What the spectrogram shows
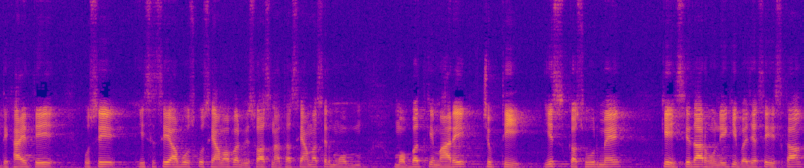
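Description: A man's voice: mid-range voice, fairly bright tone. A male teacher reading a story aloud and then explaining it in simple words. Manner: reads the text, then explains it in plain words. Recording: echoey, dull lo-fi recording.

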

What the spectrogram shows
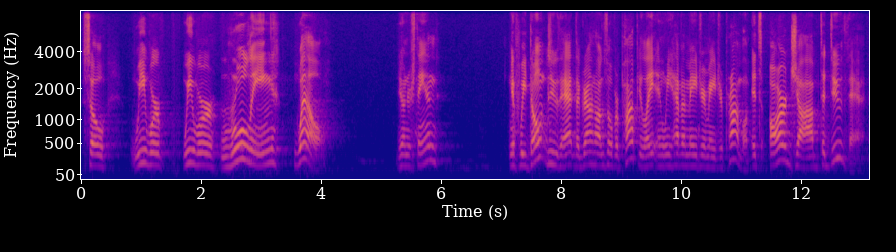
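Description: A pastor with a fairly high-pitched voice and lively intonation teaches a Sunday school class, speaking a little slowly in a slightly bright tone. His style is conversational and full of fillers, and he often puts questions to the class.

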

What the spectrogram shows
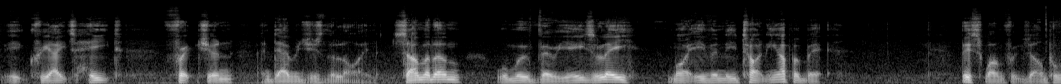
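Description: Calm, methodical older man teaching. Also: low voice, gravelly, breathy edge. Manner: calm, methodical, practical explanations. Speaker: fishing instructor. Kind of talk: step-by-step tutorial. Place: outdoors in a fenced garden, seated at a table.

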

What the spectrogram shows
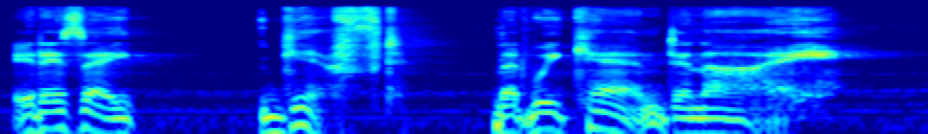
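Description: A man's voice: deep voice, expressive, extremely slow, a bit bright, faint music behind, pitched below the performer's own voice, full character voice. A man reading the lines of a solemn hazmat-suited humanoid entity in a grave, clipped, matter-of-fact way.

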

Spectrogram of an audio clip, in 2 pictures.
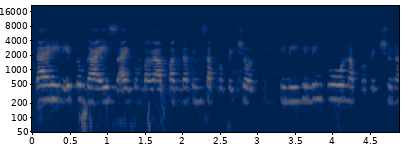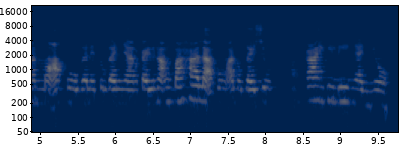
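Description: A bright-voiced woman talking straight to her camera at home. She chats in a loose, rambling way, keeps calling her viewers "guys" and often breaks off to restart a sentence. Her pitch sits in the middle of the range. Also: steady tone, normal speed. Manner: chatty, says "guys" often, many restarts. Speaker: vlogger on amulets and folk spirituality. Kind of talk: casual talk to camera.

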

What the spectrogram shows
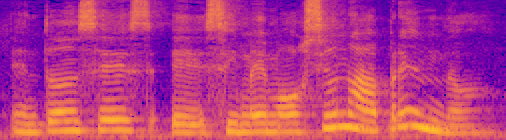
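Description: Argentine woman, school director type; measured, reflective, restarts often. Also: medium pitch, animated. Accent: Argentine Spanish. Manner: thoughtful, many fillers and restarts. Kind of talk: reflective interview answers.

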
